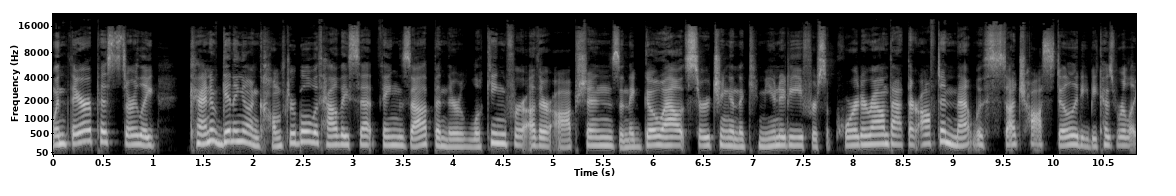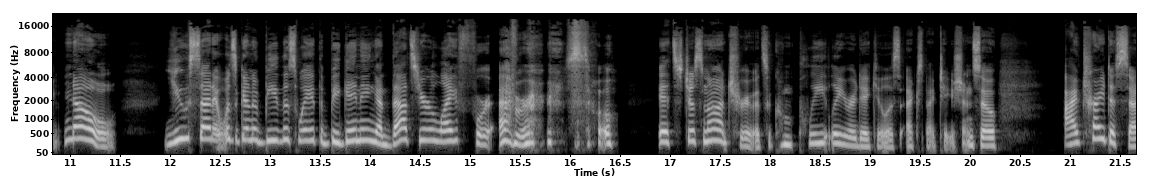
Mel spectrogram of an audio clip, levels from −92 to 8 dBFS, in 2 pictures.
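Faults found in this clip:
No audible faults found in this speech recording.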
